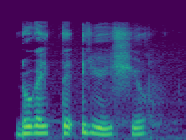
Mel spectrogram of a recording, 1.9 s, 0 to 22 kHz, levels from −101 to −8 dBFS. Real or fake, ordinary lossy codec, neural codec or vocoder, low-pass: real; none; none; none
